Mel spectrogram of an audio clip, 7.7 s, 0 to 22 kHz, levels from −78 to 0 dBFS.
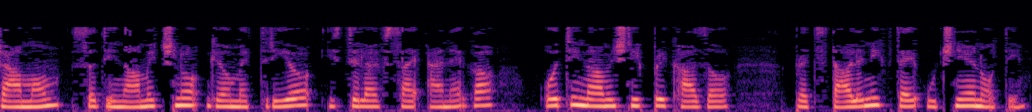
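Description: Throughout the speech, the treble stops dead above 8 kHz and weak detail swirls in and out, likely from MP3 compression at a low bitrate. Its smeared, watery quality sets it apart from a simple low-pass filter.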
